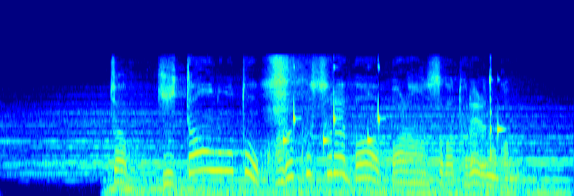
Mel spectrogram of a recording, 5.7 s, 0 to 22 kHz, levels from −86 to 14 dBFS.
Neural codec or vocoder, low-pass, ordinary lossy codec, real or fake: none; none; none; real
